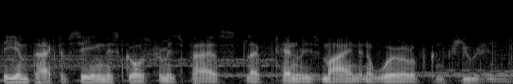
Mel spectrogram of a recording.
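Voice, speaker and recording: An actor playing the ominous storyteller of an old radio mystery series, delivering scripted suspense narration. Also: male voice, a bass voice, steady tone, moderate pace. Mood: grave suspense. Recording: tinny old radio recording. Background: prominent music.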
